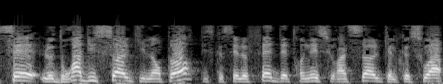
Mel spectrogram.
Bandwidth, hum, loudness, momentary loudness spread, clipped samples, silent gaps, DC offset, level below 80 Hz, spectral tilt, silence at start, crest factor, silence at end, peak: 6.6 kHz; none; -13 LUFS; 6 LU; 0.1%; none; under 0.1%; -40 dBFS; -5.5 dB/octave; 0 s; 12 dB; 0 s; 0 dBFS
